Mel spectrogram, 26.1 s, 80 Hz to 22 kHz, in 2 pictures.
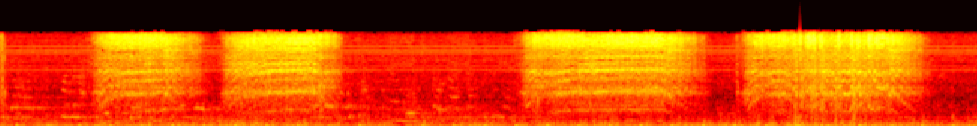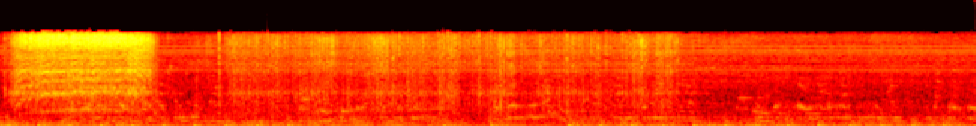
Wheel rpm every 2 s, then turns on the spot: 20, 90, 40, 50, 90, 120, 50, 100, 30, 20, 20, 10, 0.
4-6 16-22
